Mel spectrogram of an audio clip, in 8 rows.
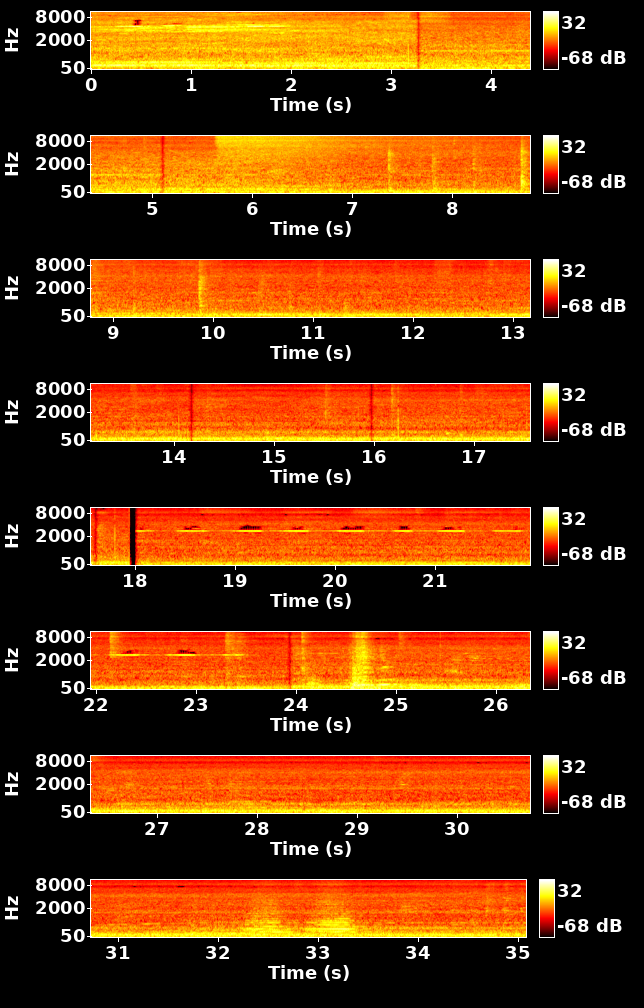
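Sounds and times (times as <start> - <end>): train rumble inside car: 6.4 - 18.0, 22.0 - 35.0.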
